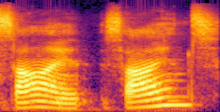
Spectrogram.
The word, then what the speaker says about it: Sainez: Like my buddy Gus, his last name's Signs, but it's spelled Sainez. So I used to fuck with him all the time. – N-E-Z or whatever? – Yeah. – Yeah. – Yeehaw. – It's pronounced Signs? – Mm-hmm.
